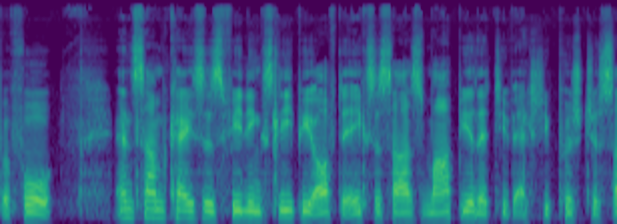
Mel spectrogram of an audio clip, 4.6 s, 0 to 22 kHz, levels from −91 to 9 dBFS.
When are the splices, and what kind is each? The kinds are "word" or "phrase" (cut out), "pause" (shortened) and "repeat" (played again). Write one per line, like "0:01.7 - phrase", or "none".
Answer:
0:03.6 - word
